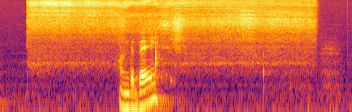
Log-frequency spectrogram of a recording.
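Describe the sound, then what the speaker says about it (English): Spray paint hisses onto a fantasy painting in one continuous, fairly close burst lasting about four seconds, with a short spoken phrase overlapping the middle before the spray cuts off. "I just lift a little bit and then spray."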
